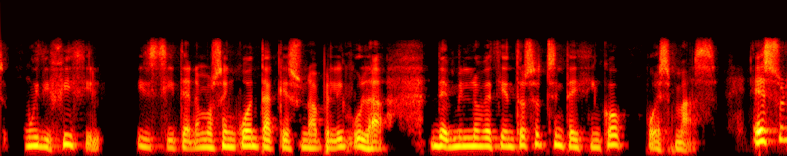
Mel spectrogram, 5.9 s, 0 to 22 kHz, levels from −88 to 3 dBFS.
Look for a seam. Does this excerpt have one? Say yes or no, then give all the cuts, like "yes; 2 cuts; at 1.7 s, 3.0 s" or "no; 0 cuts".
no; 0 cuts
